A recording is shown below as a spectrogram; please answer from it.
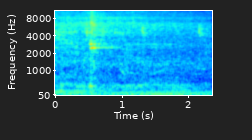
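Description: Motor scooters riding past on a street: steady low engine and road noise.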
